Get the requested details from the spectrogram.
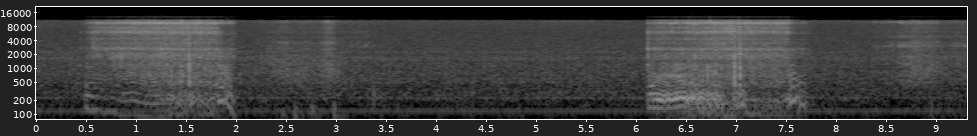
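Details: English Bulldog in a deep sleep snoring: two long, loud, rattling inhaled snores with quieter breathing between; snoring.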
